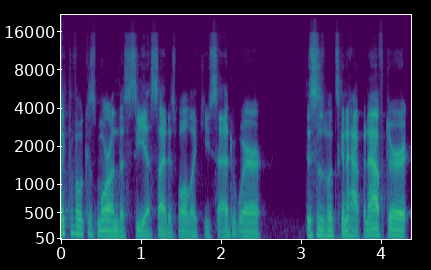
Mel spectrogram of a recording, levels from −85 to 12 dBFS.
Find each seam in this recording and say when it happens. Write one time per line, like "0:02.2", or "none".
none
